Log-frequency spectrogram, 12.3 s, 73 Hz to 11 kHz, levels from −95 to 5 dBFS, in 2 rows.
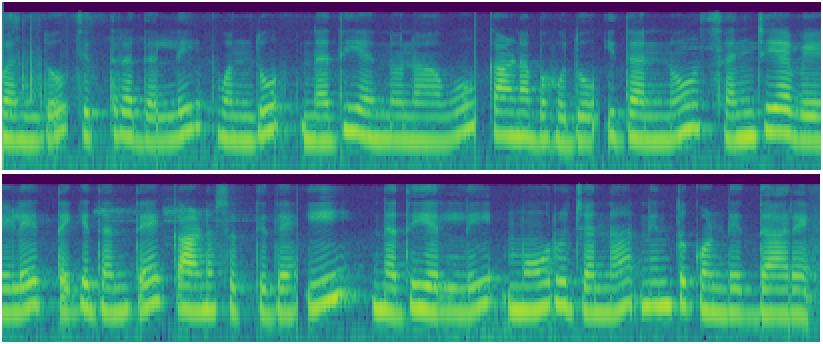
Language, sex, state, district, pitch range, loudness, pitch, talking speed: Kannada, female, Karnataka, Bellary, 185-220 Hz, -17 LUFS, 195 Hz, 80 wpm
